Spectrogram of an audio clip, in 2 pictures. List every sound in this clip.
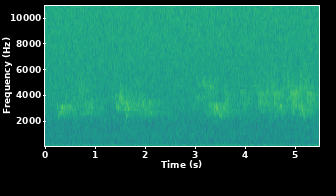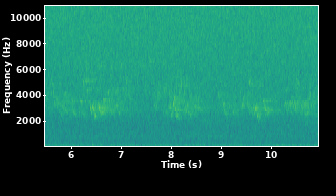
Red-eyed Vireo, Ovenbird, Chestnut-sided Warbler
